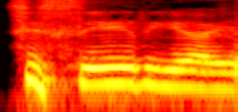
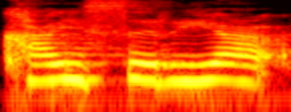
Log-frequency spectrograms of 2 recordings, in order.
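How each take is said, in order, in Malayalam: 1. ആദ്യത്തെ വ്യഞ്ജനം s ശബ്ദമാണ്. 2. ആദ്യത്തെ വ്യഞ്ജനം k ശബ്ദമാണ്.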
